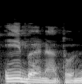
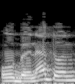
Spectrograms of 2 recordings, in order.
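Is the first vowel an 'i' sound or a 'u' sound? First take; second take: i sound; u sound. First: The word begins with an 'i' vowel. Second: The word begins with a 'u' vowel. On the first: The speaker calls it right. "tapi ibnatun" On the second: The speaker calls it wrong. "bukan ubnatun"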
